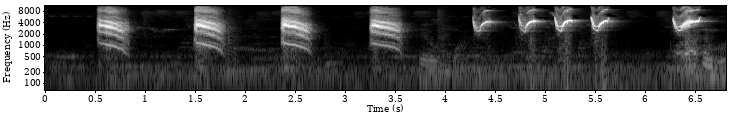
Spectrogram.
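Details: Local long-tailed shrike in energetic song while moulting, copying wild birds; four harsh grating downward-sweeping notes about a second apart, followed by a rapid series of short sharp upslurred whistles.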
